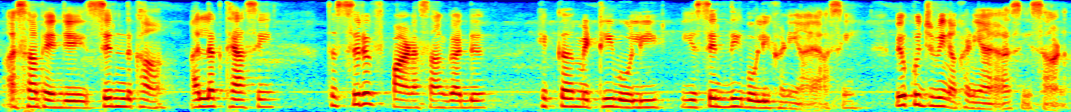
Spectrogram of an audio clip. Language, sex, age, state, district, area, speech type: Sindhi, female, 45-60, Maharashtra, Mumbai Suburban, urban, spontaneous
